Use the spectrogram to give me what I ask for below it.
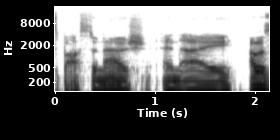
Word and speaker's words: Bosse-de-Nage: like that, because it's, I think in English you are inclined to pronounce the E's at the end of words, but it's a French word, so you generally don't.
